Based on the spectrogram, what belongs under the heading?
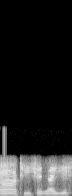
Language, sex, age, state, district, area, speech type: Hindi, female, 30-45, Uttar Pradesh, Jaunpur, rural, conversation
